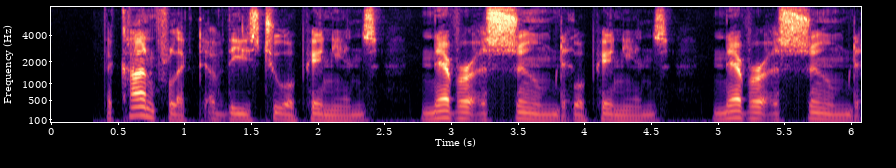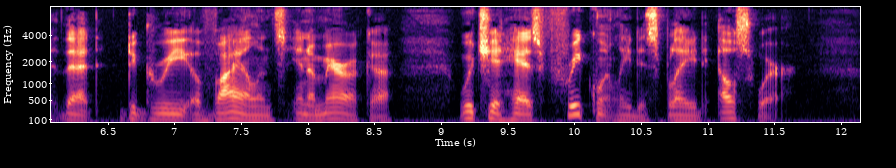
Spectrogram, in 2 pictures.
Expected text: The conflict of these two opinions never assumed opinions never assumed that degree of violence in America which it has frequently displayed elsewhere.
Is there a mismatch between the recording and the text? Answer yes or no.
no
